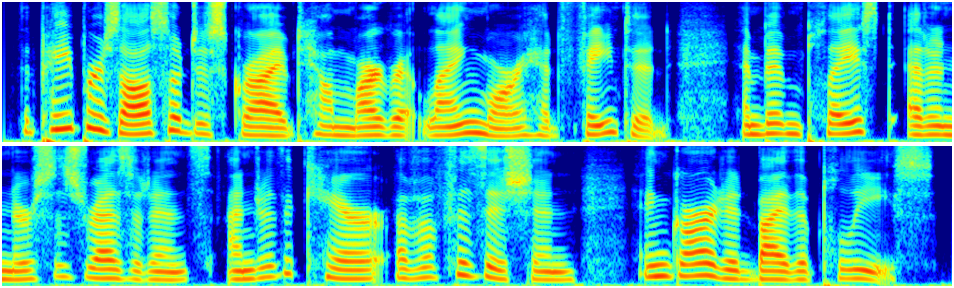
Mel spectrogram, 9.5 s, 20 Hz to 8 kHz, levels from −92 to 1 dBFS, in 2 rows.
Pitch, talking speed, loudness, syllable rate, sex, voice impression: 200 Hz, 170 wpm, -19 LUFS, 5.5 syllables/s, female, very feminine, adult-like, slightly muffled, elegant, slightly sweet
